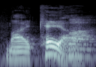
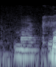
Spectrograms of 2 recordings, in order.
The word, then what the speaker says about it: Micaiah: Micaiah. It's a long I and a long A. – Okay. – Well, it'd be like the last part is like Isaiah. – Isaiah. – So, Micaiah.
